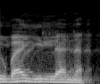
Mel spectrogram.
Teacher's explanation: lam atau ro dileburkan dimasukkan tanpa disertai dengan dengung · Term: idgam bilagunah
